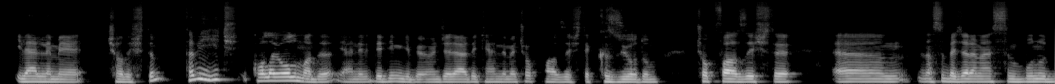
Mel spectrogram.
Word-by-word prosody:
ilerlemeye 120 -3 0 0.2
çalıştım. 130 - -3 0.2
Tabii, 225 +5 +4
hiç 220 +1 -1
kolay 170 +1 +4
olmadı. 135 -9 +4
Yani, 120 0 -5
dediğim 130 +1 0
gibi, 120 -1 -2
öncelerde 120 +1 0
kendime 120 0 -4
çok 140 +2 -8
fazla, 120 -2 -2
işte, 115 +2 -8
kızıyordum, 120 -1 0 0.3
çok 135 -1 -2
fazla, 130 -2 +5
işte, 125 -1 0 0.4
emm, 130 0 -1
nasıl 135 -1 -3
beceremezsin 130 -1 +1
bunu 130 -1 +2
125 Hz, 125 wpm, -23 LUFS, 120-135 Hz, 0.4 s, fazla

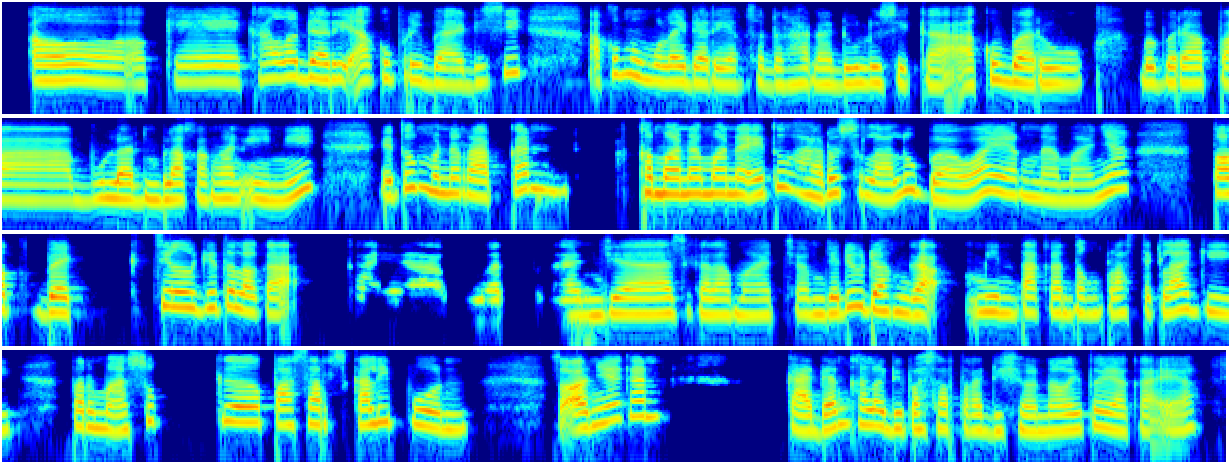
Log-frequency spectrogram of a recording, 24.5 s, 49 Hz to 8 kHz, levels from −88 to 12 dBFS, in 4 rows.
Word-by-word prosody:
Oh, 225 -2 +2
oke. 220 0 -4
Kalau 255 +4 -1
dari 240 -2 +3
aku 230 +3 -1
pribadi, 210 -5 -3
sih, 320 +10 -4 0.4
aku - - -2
memulai 220 -6 +1
dari 200 -1 +1
yang 190 - -10
sederhana 195 -1 -4
dulu, 200 +2 0
sih, 195 -1 -6
Kak. 180 - -2
Aku 240 -2 0
baru 200 -1 +3 0.3
beberapa 200 -2 0
bulan 210 0 +3
belakangan 205 +1 +1
ini, 210 - 0 0.3
itu 230 +8 0
menerapkan 265 +2 +2 0.5
ke - - +2
mana-mana 260 -1 +5
itu 260 +10 +1
harus 260 +1 +1
selalu 240 +4 0
bawa 205 -1 +2
yang 250 -3 -1
namanya 205 +8 -3 0.4
tote 260 0 +3
bag 225 -1 +3 0.2
kecil, 295 -2 +2
gitu, 285 +1 +2
loh, 245 - +4
Kak. 215 -1 0 0.2
Kayak 230 -3 -9 0.2
buat 200 0 -5 0.2
belanja, 205 +2 -1 0.3
segala 210 -3 -1
macam. 205 +1 -5
Jadi, 225 - +3
udah 260 -4 +5
nggak 210 -3 +3 0.2
minta 230 -1 +1
kantong 225 -1 -3
plastik 220 0 -4
lagi, 235 -3 -1 0.2
termasuk 240 +4 0 0.2
ke 305 -1 +5
pasar 270 +1 +3
sekali 270 +3 +2
pun. 250 -7 0 0.4
Soalnya, 285 +10 +5
kan, 390 0 +3 0.6
kadang, 215 +3 +3
kalau 265 -4 +1
di 230 - 0
pasar 225 0 -2
tradisional 205 0 -2
itu, 225 +4 0
ya, 215 -4 +1
Kak, 205 - -3
ya, 235 - -4
225 Hz, 160 wpm, -23 LUFS, 205-255 Hz, 0.6 s, mana-mana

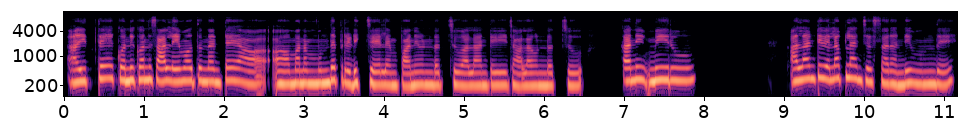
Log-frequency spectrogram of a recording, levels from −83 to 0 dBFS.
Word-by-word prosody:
అయితే 255 +4 0 0.2
కొన్ని 265 -1 +5
కొన్ని 280 0 +3
సాల్లేమవుతుందంటే 255 0 +1 0.2
ఆహ్, 220 -1 -2 0.2
ఆ! - - +4 0.2
మనం 230 0 +2
ముందే 235 +4 +4
ప్రెడిక్ట్ 225 -1 0
చేయలేం. 210 -1 0
పని 200 +2 +1
ఉండొచ్చు, 210 +1 -2
అలాంటియి 205 +1 -2
చాలా 200 0 -2
ఉండొచ్చు. 200 0 -3 0.6
కానీ 265 +2 +3 0.2
మీరు 270 -1 +2 1.5
అలాంటివెలా 290 +1 +1
ప్లాన్ 300 -3 +1
చేస్తారండి 225 -3 0
ముందే? 220 -1 0
230 Hz, 115 wpm, -21 LUFS, 210-265 Hz, 1.5 s, కొన్ని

